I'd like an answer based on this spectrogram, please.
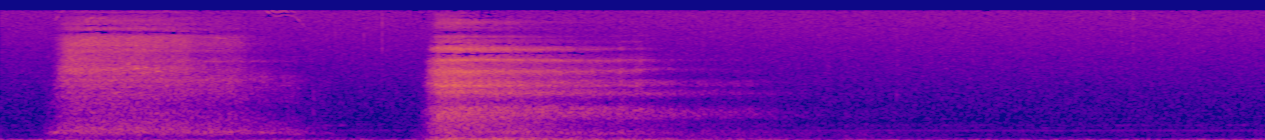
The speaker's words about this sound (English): Let's take a deep breath in and continue.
